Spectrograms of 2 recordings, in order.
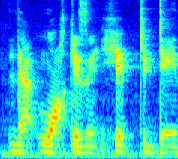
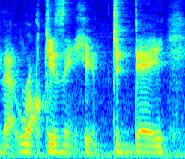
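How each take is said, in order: First: The word after 'that' starts with a W sound. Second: The word after 'that' starts with an R sound.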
